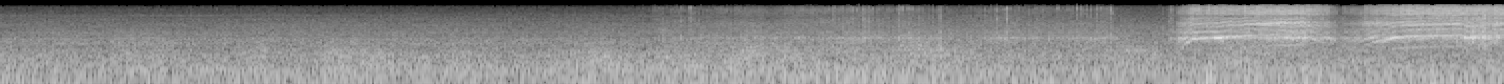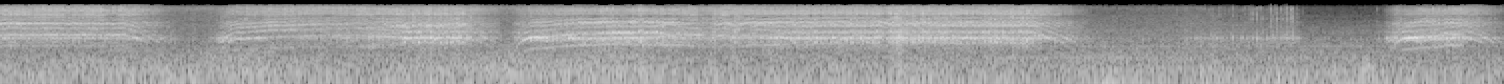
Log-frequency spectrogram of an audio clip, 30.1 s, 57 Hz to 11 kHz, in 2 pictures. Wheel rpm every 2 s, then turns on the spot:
0, 0, 0, 20, 10, 30, 100, 150, 80, 140, 130, 160, 110, 10, 50.
6-10 26-28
